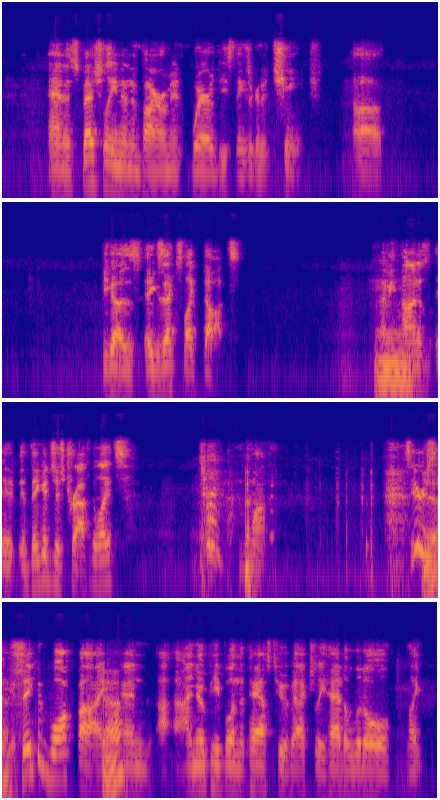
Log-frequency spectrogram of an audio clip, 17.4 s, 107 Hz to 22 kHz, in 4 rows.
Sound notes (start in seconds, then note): 10.2 makes kissing sound; 10.7 laughs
